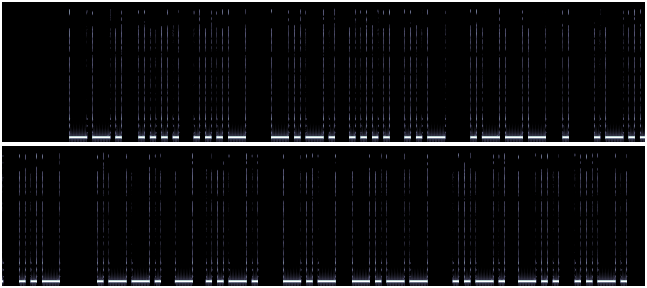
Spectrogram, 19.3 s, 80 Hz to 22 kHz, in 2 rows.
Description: Morse code (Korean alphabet), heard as a keyed tone, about 14 wpm, 890 Hz. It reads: 술취하기 전에는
